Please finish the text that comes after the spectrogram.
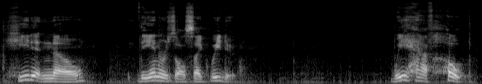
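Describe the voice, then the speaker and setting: Slightly high-voiced man preaching scripture. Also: measured pace, warm tone, breathy edge, poor audio. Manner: reads scripture aloud, rhetorical questions. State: losing his voice. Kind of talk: Bible study sermon.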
